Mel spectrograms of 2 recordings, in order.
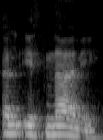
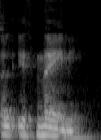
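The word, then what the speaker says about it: الاثنين: So, going back to the word Monday, you never say al-ithnani. It's totally wrong. It's always al-ithnaini. Okay, with L and a ya before the noon.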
